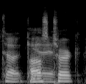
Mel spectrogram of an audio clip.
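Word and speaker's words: Öztürk: Ozturk? Ozturk.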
